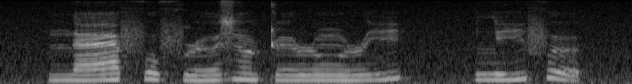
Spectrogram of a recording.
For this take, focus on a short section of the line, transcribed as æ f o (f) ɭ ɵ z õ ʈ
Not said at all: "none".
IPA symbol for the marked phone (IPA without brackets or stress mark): f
